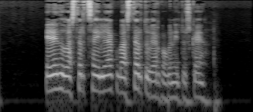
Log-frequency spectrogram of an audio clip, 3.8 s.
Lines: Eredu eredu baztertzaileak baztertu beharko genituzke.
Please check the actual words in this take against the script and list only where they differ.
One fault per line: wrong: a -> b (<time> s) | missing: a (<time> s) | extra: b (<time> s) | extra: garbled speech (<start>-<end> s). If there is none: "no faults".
missing: eredu (1.0 s)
